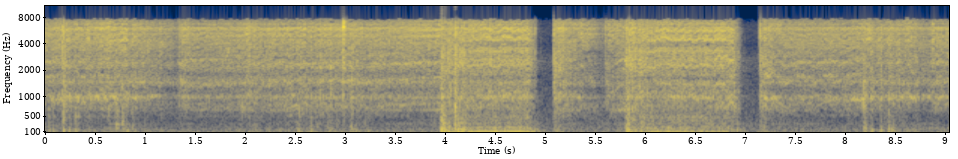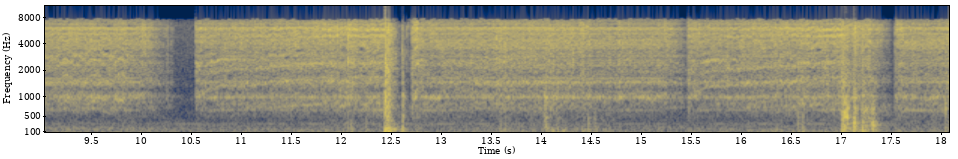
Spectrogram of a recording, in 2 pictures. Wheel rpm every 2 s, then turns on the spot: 230, 270, 180, 210, 230, 220, 220, 220, 220.
none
